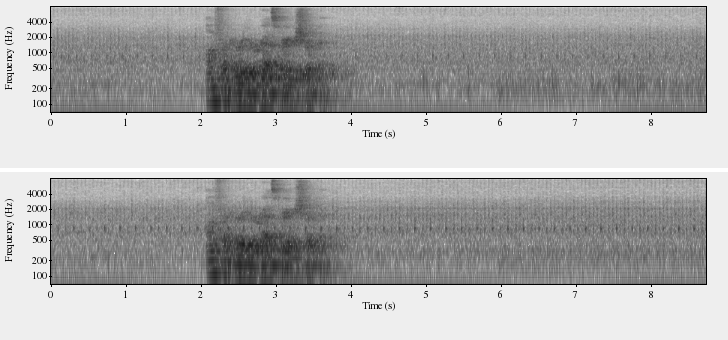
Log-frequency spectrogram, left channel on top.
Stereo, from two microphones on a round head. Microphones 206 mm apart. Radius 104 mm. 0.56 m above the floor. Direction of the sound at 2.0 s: 5° right (ahead or behind).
